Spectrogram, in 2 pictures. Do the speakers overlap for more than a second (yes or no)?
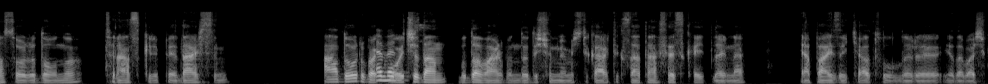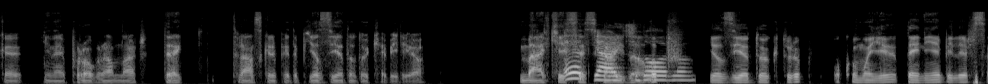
yes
